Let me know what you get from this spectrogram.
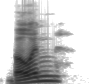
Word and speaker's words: Boen: How would you say B O E N Bowen? – Yeah.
